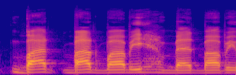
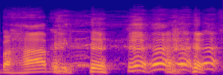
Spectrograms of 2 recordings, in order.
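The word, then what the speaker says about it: Bhad Bhabie: They said Bad Bobby, whatever.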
